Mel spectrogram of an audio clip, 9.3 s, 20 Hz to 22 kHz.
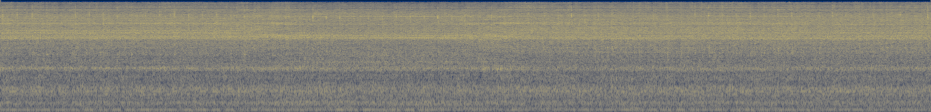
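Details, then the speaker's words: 1966 Jeep Gladiator, carbureted, first run in 24 years: after adjusting carburettor idle mixture screws from a stumble, the idle smooths out to an even, low rumble with no misfire. "Hear the idle smoothing out? All right, I'm gonna stop on that one and jump over to this one. We're already way up and the engine sounds so much better."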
